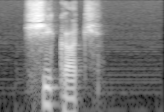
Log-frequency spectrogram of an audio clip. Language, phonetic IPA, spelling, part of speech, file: Polish, [ˈɕikat͡ʃ], sikacz, noun, Pl-sikacz.ogg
